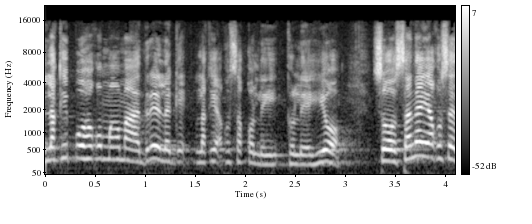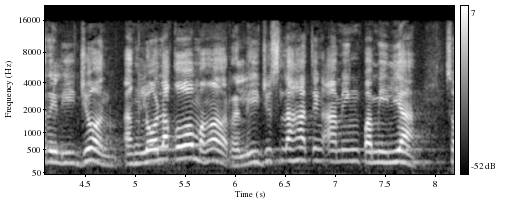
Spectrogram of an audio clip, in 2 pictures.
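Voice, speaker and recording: Animated older woman, high voice. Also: long reverb tail. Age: 70s. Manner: animated, playful storytelling with acted dialogue. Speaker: church speaker giving testimony. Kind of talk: sermon testimony.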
